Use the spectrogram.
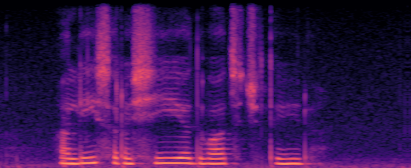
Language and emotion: Russian, sad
